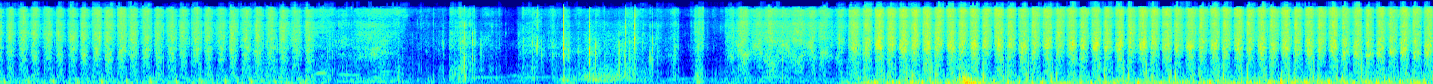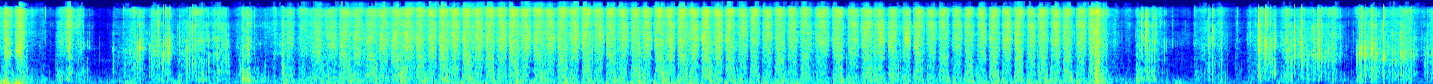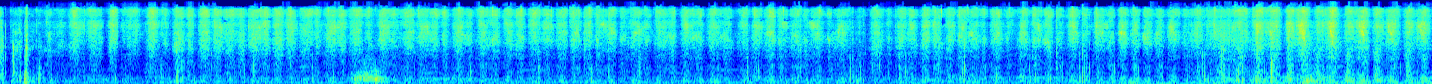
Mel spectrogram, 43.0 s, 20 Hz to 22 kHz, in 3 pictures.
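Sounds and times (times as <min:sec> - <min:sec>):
pedicure tool scraping skin: 0:00.0 - 0:04.0, 0:07.2 - 0:14.7, 0:17.1 - 0:25.4, 0:29.1 - 0:42.9.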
